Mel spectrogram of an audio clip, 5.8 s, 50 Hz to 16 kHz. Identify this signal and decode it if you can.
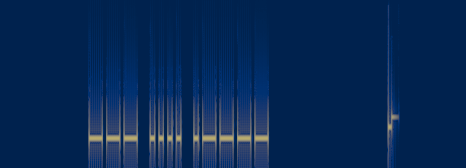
Morse code, heard as a keyed tone, about 22 wpm, 700 Hz. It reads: OH1
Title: Callsign Prefixes for Top 50 DXCC - 22wpm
